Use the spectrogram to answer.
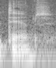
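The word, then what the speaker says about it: Thames: Waterfront the Tims river is that how you pronounce it the Tims yeah and I'm down by the London ey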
